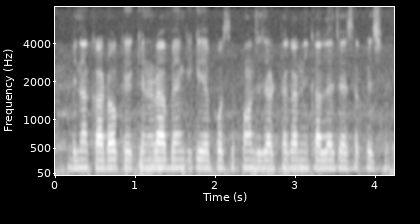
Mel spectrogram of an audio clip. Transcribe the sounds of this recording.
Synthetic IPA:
binakaɖokekenəɽabɛ̃ŋkkeːposepãt͡ʃɦəd͡ʒaɾʈəkanikalɛd͡ʒajsəkɛt͡ʃʰɛ

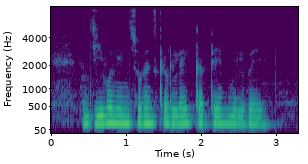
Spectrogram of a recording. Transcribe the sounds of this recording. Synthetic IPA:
d͡ʑiʋəninsuɾenskəɾlekət̪emilbej

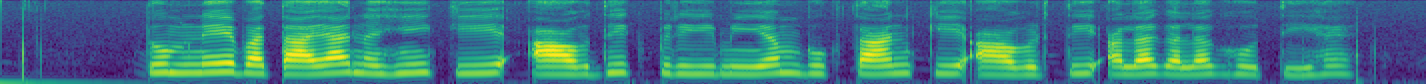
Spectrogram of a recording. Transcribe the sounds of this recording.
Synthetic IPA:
t̪ʊmnebɐt̪aːjanɐɦĩkiaːwd̪ʱɪkpɾiːmijəmbʱʊɡt̪aːnkiʔaːʋəɾt̪iʔɐləɡɐləɡɦoːt̪iɦɛː

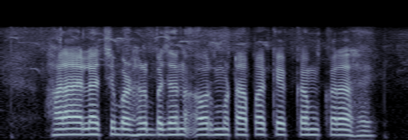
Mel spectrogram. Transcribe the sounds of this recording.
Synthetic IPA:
həɾaelat͡ʃibəɽ̤əlbəd͡ʒənɔ̰ːɾmʊʈaːpakekəmkəɾaɦɛ

